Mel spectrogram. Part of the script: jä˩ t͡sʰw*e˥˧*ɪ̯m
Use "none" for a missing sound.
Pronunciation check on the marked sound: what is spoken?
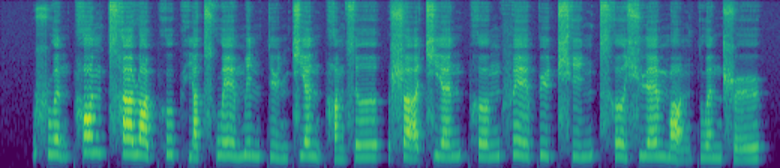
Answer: e˥˧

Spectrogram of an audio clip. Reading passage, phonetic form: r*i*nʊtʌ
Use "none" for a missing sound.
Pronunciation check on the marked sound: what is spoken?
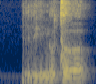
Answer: i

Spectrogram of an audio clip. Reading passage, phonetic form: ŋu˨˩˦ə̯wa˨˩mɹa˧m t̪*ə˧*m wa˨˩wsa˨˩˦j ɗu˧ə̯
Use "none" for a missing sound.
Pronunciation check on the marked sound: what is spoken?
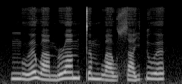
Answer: ə˧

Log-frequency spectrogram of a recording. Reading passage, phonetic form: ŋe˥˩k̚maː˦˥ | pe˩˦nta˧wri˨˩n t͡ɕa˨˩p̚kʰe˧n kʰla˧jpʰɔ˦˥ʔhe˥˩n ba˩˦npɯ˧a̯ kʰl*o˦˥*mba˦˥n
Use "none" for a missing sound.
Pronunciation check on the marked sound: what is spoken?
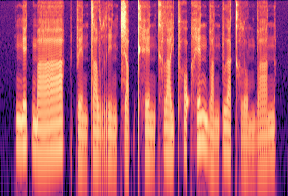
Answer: o˩˦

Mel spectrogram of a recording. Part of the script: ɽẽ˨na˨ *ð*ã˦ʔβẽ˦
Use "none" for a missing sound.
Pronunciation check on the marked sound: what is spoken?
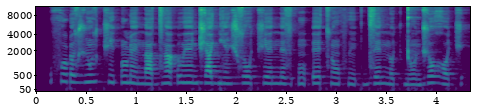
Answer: d͡z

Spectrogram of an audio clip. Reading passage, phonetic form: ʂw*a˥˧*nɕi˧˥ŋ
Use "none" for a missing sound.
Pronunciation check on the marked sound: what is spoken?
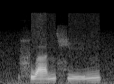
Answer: a˧˥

